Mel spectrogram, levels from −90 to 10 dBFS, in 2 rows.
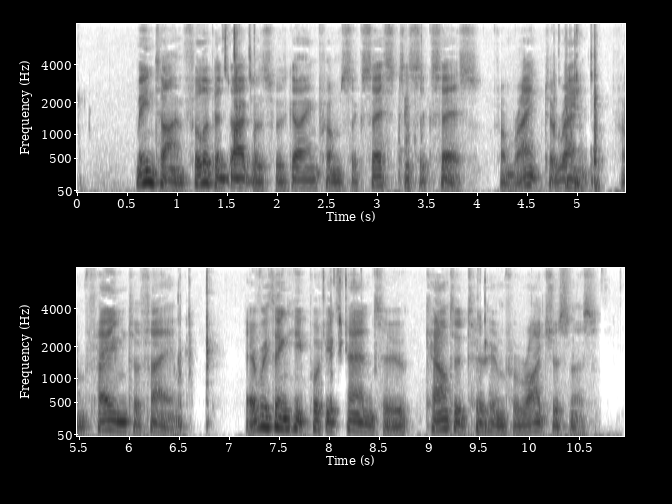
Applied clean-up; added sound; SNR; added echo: neural mask model Resemble Enhance denoiser.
